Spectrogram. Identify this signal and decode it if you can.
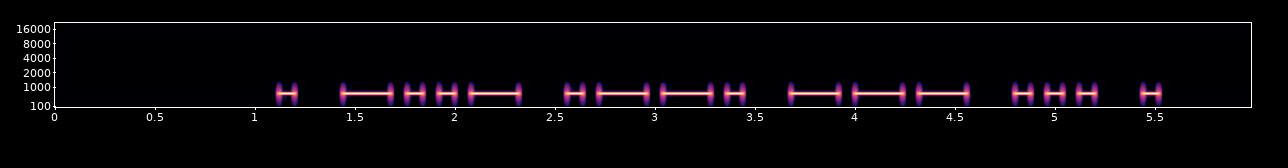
Morse code, heard as a keyed tone, about 15 wpm, 700 Hz. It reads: EXPOSE
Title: Six Letter Words - 15wpm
